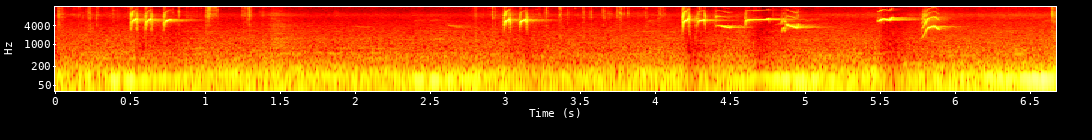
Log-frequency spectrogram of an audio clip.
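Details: Cinereous tit, locally gelatik batu, singing hard: scattered triplets of very high chips, then a livelier passage of sharp whistles and downslurred notes toward the end, over a soft background hum.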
